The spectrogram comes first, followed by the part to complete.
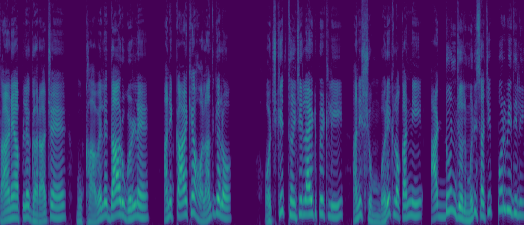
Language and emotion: Goan Konkani, surprised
